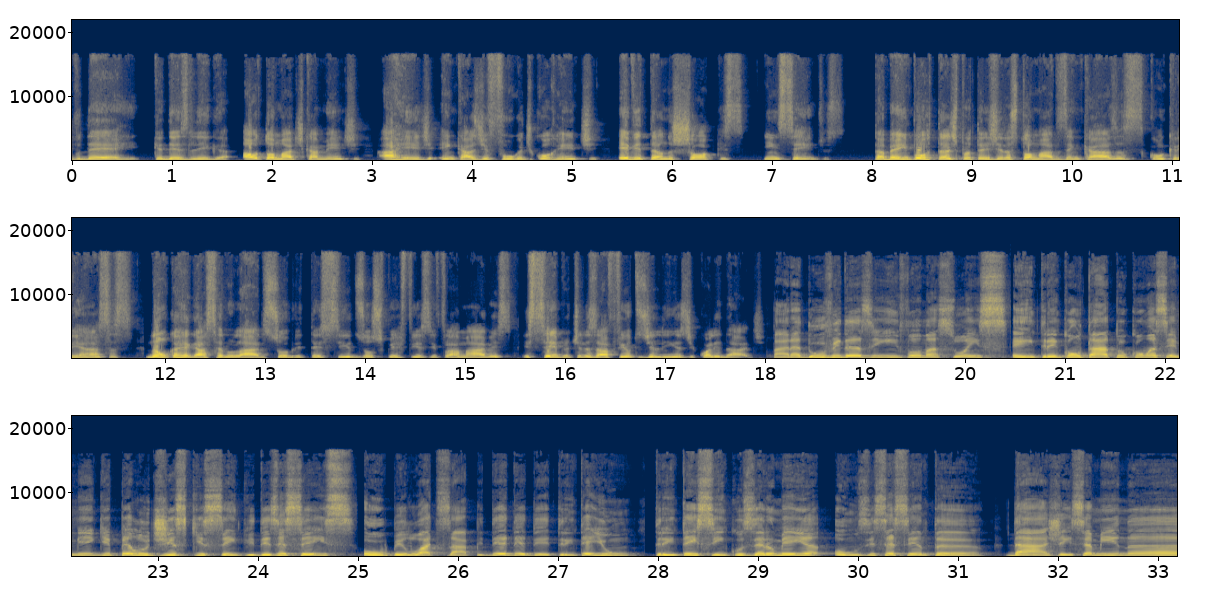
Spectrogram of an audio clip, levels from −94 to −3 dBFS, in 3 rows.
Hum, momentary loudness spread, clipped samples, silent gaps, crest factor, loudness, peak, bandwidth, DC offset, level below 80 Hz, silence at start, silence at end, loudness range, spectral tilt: none; 10 LU; under 0.1%; none; 16 dB; -17 LUFS; -2 dBFS; 17 kHz; under 0.1%; -52 dBFS; 0 s; 0 s; 2 LU; -5 dB/octave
